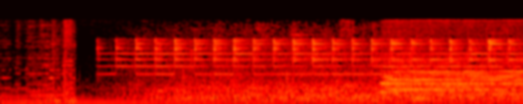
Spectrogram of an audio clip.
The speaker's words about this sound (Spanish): Atención pasajeros, próxima estación en la vía libre del tren zonal.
